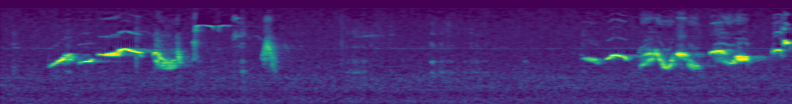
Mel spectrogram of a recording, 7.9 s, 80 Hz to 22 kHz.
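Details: A pet Eurasian blackbird in Utrecht on 9 June 2014 sings two mellow, fluty warbled phrases a few seconds apart, each closing in a thin, high twitter, over a quiet background.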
